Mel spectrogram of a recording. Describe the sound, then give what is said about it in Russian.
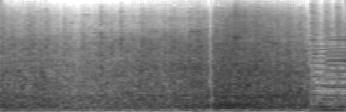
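A loud explosion in a war film scene with a burning German tank, a dense rumbling blast that fills the whole clip, breaks off for an instant, then surges again before shifting into a thinner, tonal roar. “Дымится немецкий танк. Взрыв поднимает комнату.”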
